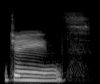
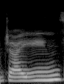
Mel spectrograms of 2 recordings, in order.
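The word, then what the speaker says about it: Jain: the Buddha there were Janss prior to the Buddha The Janes were uh or Jin if we're pronouncing it correctly I believe that's a little bit better pronunciation um they were yes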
